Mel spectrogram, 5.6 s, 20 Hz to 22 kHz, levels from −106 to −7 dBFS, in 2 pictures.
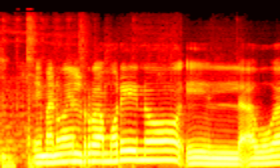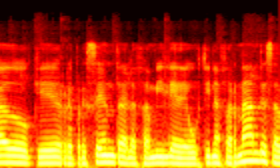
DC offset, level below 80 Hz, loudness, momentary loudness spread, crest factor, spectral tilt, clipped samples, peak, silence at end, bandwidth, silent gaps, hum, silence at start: under 0.1%; -44 dBFS; -16 LUFS; 4 LU; 10 dB; -8 dB/octave; under 0.1%; -6 dBFS; 0 s; 14.5 kHz; none; none; 0 s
